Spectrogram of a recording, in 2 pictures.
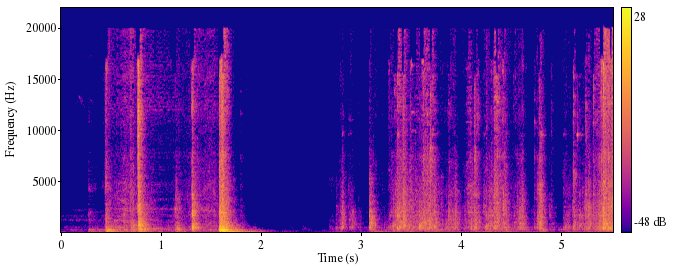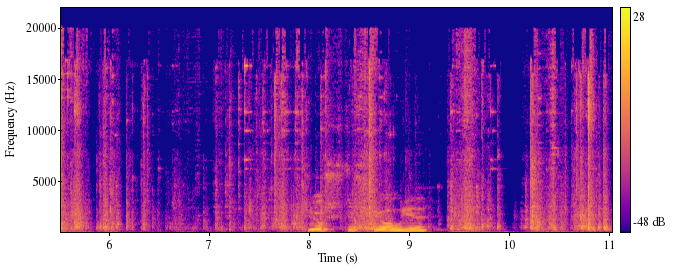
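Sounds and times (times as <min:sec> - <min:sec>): small parts clattering in container: 0:02.7 - 0:11.0.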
